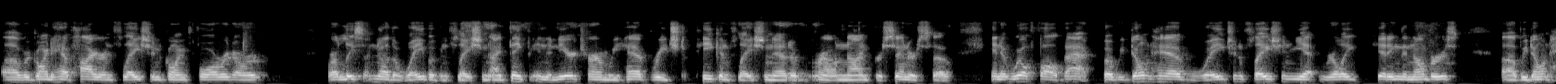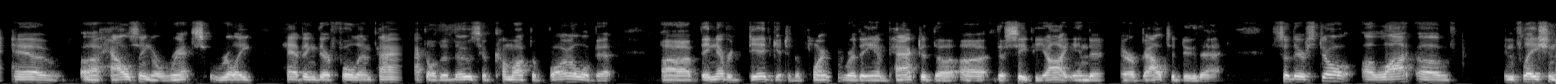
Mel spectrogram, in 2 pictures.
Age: 50-69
